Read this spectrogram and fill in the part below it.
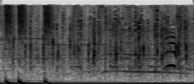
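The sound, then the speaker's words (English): A crowd applauds outdoors for Juneteenth on a Saturday in New York City, a steady patter of many hands clapping at once, with a few heavy low thumps at the start and a whistle-like tone rising over the noise. “Can we get some claps for Juneteenth?”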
